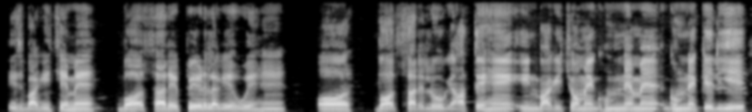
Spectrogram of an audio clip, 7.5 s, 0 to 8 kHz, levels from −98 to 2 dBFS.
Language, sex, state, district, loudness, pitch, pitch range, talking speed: Hindi, male, Bihar, Saran, -15 LUFS, 150 Hz, 145-155 Hz, 185 wpm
